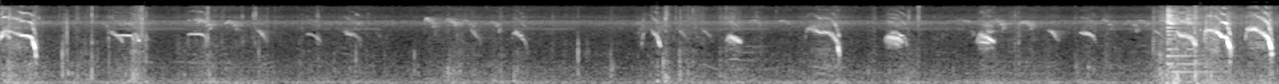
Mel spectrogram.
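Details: Newly hatched farm chicks give soft, high, drooping peeps repeated roughly three times a second. A louder scratchy burst of sound comes at the end.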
